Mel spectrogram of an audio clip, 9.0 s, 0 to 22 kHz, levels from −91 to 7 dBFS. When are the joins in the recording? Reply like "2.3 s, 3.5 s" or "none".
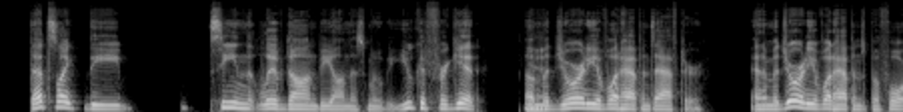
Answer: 2.1 s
